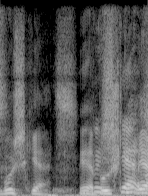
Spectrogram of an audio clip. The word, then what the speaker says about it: Busquets: from Busquets, and I want just to read it because I think Bertie might appreciate this quote.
